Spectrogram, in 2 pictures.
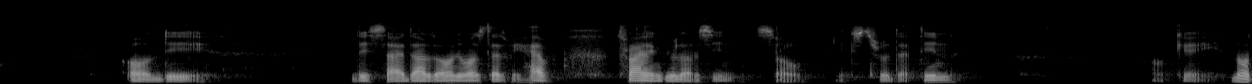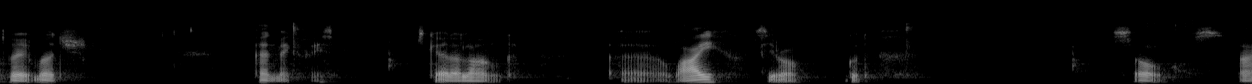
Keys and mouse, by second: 9.2 e, 15.2-17.4 middle drag, 15.2 f, 17.4 s, 21.8-25.0 middle drag.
